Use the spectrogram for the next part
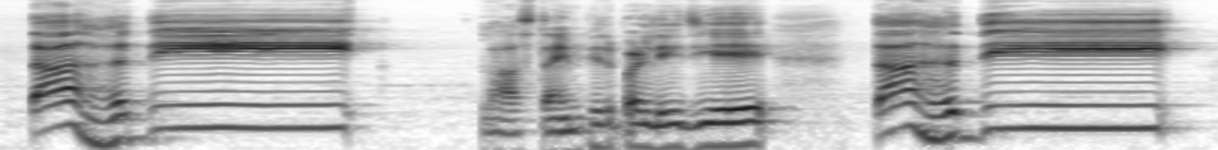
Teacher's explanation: دی کو ہم لمبا کریں گے، یہاں پر یا مدہ کا قاعدہ ہوتا ہے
